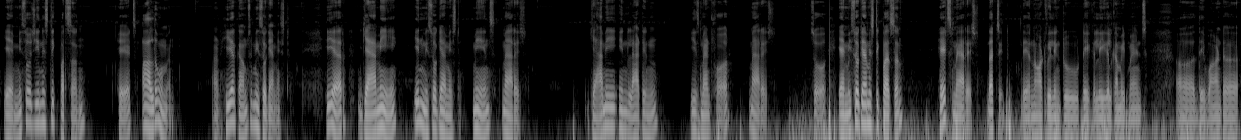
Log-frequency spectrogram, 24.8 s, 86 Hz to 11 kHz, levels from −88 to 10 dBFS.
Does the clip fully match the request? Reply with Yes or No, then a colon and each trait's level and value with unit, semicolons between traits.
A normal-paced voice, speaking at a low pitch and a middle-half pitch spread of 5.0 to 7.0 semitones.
No: slow, 105 wpm; low, 100 Hz; wide, 5.5 semitones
